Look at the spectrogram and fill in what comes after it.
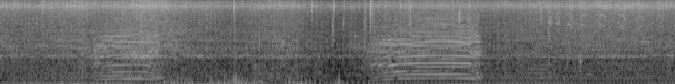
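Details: Cattle being herded from farm to field in the morning, thousands of cows on the move; two drawn-out, arching moos with rich harmonics, one early and one near the middle, over a steady low engine-like drone.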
